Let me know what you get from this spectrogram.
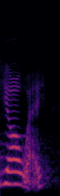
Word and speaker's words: Yahweh: It was written as Yahweh. That's how we pronounce it. But it's, as you can see on the slide, it just says Y-H-W-H. We put the vowels in to make it easier to say.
